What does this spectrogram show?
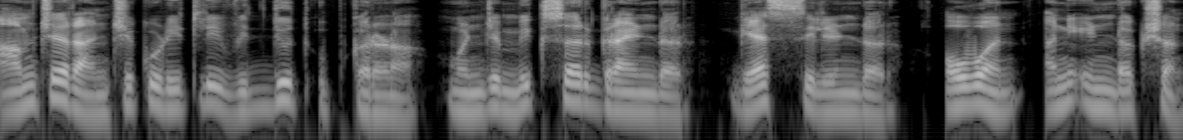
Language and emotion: Goan Konkani, neutral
